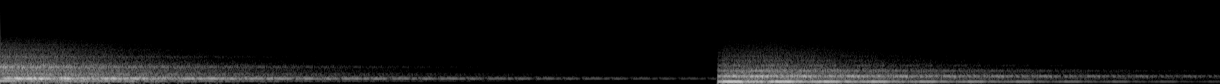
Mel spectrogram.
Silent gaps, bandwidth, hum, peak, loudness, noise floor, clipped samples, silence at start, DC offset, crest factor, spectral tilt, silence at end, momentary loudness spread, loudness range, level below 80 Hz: none; 3.3 kHz; none; -10 dBFS; -27 LUFS; -62 dBFS; under 0.1%; 0 s; under 0.1%; 18 dB; -12 dB/octave; 0.75 s; 25 LU; 19 LU; -58 dBFS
